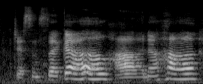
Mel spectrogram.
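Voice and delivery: usual speaking voice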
